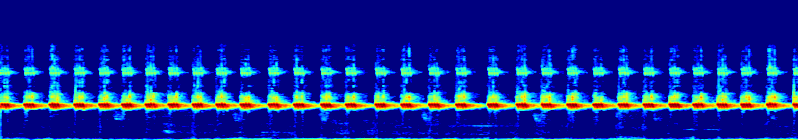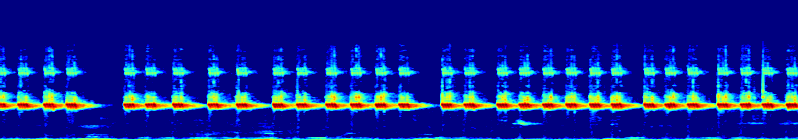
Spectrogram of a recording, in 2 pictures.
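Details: Loud, clear cricket song: rapid shrill high chirps, about four a second, with brief breaks near the middle and later on. Faint low murmurs sit underneath.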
